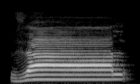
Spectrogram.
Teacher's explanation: জিহ্বার আগা উপরে দুই দাঁতের আগায় লাগাবো, লাগিয়ে আমরা 3 আলিফ টানিয়ে উচ্চারণ করব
